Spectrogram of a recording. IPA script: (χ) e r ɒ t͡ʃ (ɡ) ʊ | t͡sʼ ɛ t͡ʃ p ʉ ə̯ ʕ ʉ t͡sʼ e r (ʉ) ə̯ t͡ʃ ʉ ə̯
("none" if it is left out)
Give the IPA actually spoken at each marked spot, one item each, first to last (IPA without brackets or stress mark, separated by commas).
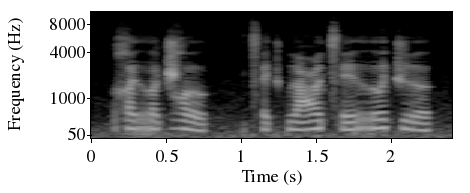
χ, ʁ, ʊ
